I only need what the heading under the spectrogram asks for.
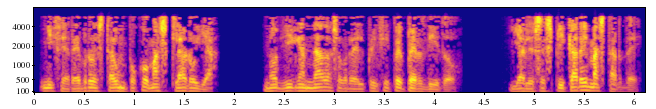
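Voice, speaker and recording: A man's voice: lowish voice, moderate pace, husky, no echo, dull audio. Glimfeather, a man voicing a fussy sleepy owl. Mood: fretful. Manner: hooting, muddled, frets it is too early. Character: fussy sleepy old male owl courtier.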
